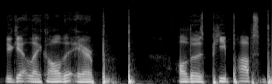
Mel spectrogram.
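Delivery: breathy popping mic voice; too close to mic. Shown as a demonstration. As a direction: lean in and pop your p's into the mic. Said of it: "when people talk like this".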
